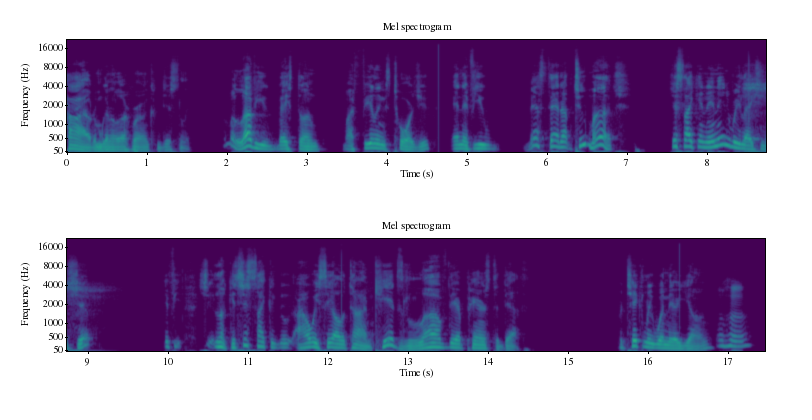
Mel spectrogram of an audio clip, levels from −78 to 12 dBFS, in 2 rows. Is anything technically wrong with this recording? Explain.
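Yes, the speech carries four bit error spikes: sharp, broadband ticks at 4.65 s (after "my feelings towards you"), 8.53 s, 12.18 s (after "I always say all") and 16.40 s (after "particularly when they're"). In each, a flipped bit throws one or a few samples a power of two off and back, reaching about -9 or -15 dBFS. The ticks are unrelated to the speech.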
